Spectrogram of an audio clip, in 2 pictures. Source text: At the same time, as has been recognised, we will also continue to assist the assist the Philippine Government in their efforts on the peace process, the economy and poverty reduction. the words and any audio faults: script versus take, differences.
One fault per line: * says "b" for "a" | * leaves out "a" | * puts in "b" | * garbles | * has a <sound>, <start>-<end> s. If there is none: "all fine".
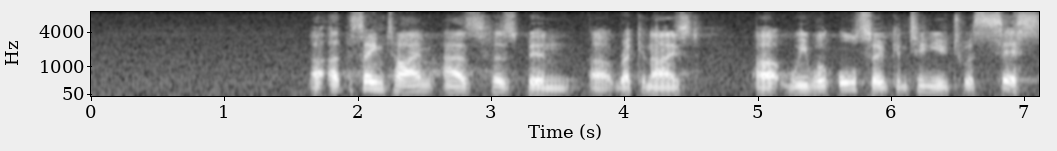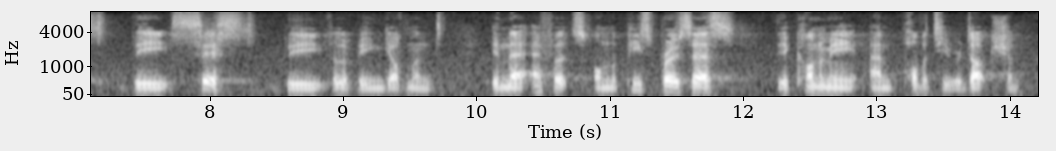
all fine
